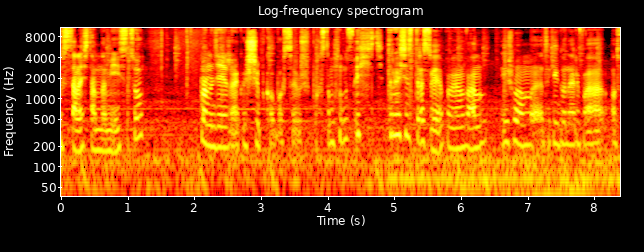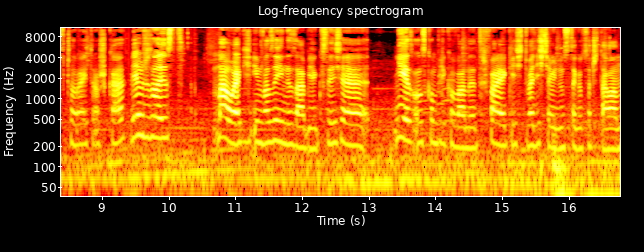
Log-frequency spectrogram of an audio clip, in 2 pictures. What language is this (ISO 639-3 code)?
pol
